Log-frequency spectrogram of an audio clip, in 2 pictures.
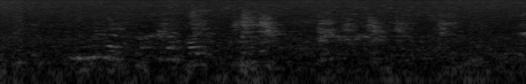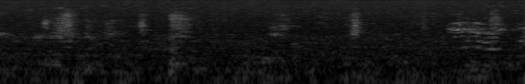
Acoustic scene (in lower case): residential area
